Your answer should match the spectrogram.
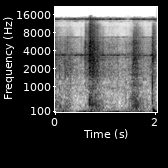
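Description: Soil and dry leaves scraped and rustled by hand digging: two short scrapes about a second apart, then a sharp click near the end.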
